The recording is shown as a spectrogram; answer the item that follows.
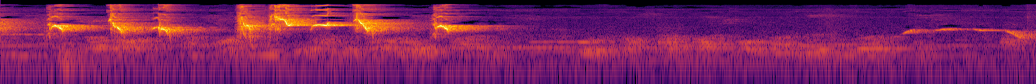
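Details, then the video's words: Sooty-headed bulbul singing with a clear, strong voice: a rapid volley of seven loud, bright chirps with down-slurred tails, then quiet, followed by a soft rising-and-falling whistle at the end. "Burung Cucak Ranting Suara Bening Power Tebal - Tiếng chim thanh tước hay"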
